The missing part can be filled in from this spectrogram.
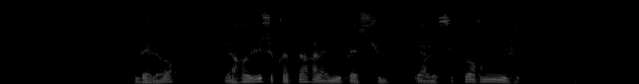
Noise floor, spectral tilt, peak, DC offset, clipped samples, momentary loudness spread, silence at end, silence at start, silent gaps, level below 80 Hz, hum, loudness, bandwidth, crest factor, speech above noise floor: under -90 dBFS; -4 dB/octave; -34 dBFS; under 0.1%; under 0.1%; 13 LU; 0.6 s; 1.35 s; none; -82 dBFS; 50 Hz at -80 dBFS; -54 LUFS; 15 kHz; 22 dB; over 36 dB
